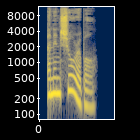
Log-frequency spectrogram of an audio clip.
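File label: "humor", British; uninsurable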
